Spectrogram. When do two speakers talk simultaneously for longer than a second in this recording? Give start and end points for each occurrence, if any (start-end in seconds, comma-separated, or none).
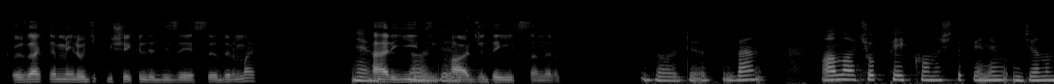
3.6-4.9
